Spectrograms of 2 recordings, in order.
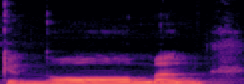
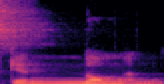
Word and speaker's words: genommen: or double T, so whenever we have a double consonant, then the vowel before it will be short, okay? So it's not genommen, it's genommen. The stress is on the O, but the O is short.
